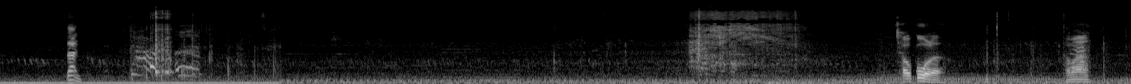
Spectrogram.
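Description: Small bicycle tyres roll over asphalt.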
